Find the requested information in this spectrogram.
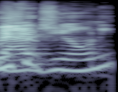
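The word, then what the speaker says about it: Mangione: Brian Thompson yes yeah Luigi magion that's how you say his name we could we could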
